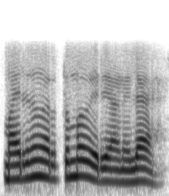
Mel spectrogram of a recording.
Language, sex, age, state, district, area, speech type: Malayalam, male, 18-30, Kerala, Wayanad, rural, conversation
